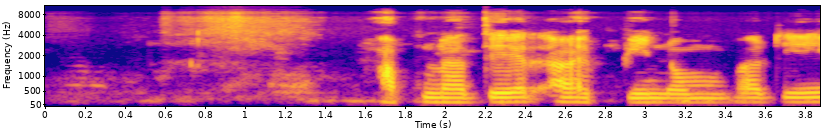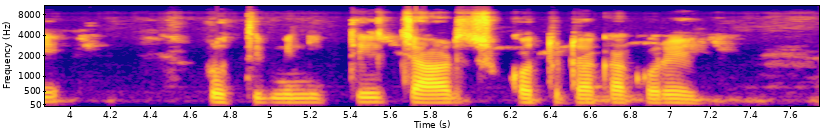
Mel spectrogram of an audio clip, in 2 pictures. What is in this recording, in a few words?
voice message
